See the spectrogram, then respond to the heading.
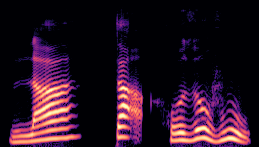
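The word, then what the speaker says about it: لا تأخذه: لام الف زبر لا، تا حمزہ زبر تا۔ اس کو الف نہ پڑھ کے اس کو حمزہ پڑھیں گے، تا حمزہ زبر تا، خا پیش خو، زال پیش زو، ہا الٹا پیش ہو، لا تأخذہ، لا تأخذہ۔ اس کے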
